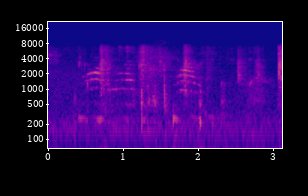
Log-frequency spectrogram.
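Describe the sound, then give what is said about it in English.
A cat yowls and screeches in several strained, rising cries, mixed with harsh hissing bursts, fairly loud with no talking, as a dog attacks it in a frantic scuffle. “The dog attacking the cat?”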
